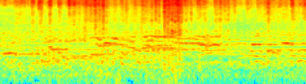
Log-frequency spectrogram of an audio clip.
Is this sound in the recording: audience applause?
no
